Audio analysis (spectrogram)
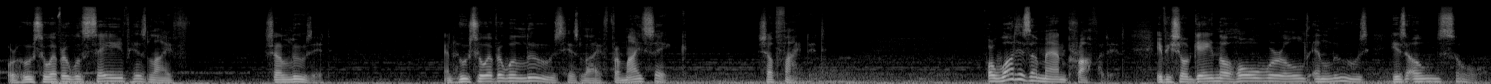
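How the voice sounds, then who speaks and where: Messianic teacher played by a man: medium-pitched, solemn, commanding, soft music beneath archaic scripture lines. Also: animated, a little slow, pauses often, close to an everyday voice. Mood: grave teaching. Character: Jesus, authoritative adult male teacher and messiah. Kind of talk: dramatized scripture acting, archaic English.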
